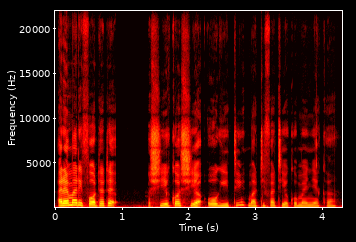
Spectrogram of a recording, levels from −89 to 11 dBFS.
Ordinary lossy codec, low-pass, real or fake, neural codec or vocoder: none; none; real; none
